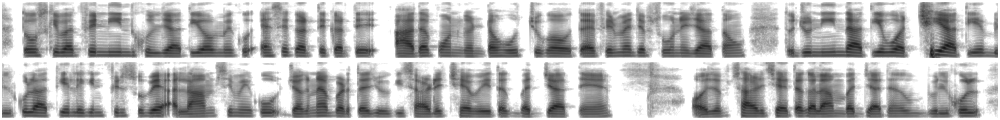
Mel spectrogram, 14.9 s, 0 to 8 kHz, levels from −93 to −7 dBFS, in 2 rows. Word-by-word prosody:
तो 160 Hz, -, +1 dB
उसके 165 Hz, +1 st, -2 dB
बाद 165 Hz, -1 st, +2 dB
फिर 175 Hz, -, +2 dB
नींद 170 Hz, -1 st, -3 dB
खुल 155 Hz, -4 st, -6 dB
जाती 145 Hz, 0 st, +1 dB
है। 155 Hz, -, +3 dB
और 155 Hz, 0 st, +1 dB
मेरे 155 Hz, 0 st, -6 dB
को -, -, -6 dB
ऐसे 155 Hz, +3 st, -1 dB
करते 155 Hz, -1 st, +1 dB
करते 150 Hz, +1 st, -1 dB, 0.2 s
आधा 135 Hz, +3 st, +5 dB
पौन 155 Hz, -1 st, -4 dB
घंटा 135 Hz, 0 st, -1 dB
हो 145 Hz, 0 st, -3 dB
चुका 145 Hz, -1 st, -2 dB
होता 135 Hz, -1 st, +1 dB
है। -, -, +5 dB
फिर 155 Hz, +3 st, -2 dB
मैं 165 Hz, +1 st, -1 dB
जब 160 Hz, -1 st, -1 dB
सोने 150 Hz, -2 st, -5 dB
जाता 135 Hz, -2 st, +1 dB
हूँ 145 Hz, +1 st, -7 dB, 0.3 s
तो -, -, -4 dB
जो 160 Hz, +2 st, -1 dB
नींद 165 Hz, +1 st, -2 dB
आती 165 Hz, +1 st, +5 dB
है 170 Hz, -, +4 dB
वो 165 Hz, -1 st, +3 dB
अच्छी 200 Hz, +7 st, +4 dB
आती 175 Hz, -, +6 dB
है 160 Hz, -, -1 dB
बिल्कुल 140 Hz, +4 st, -2 dB
आती 155 Hz, +1 st, 0 dB
है 160 Hz, -, -4 dB
लेकिन 155 Hz, 0 st, -4 dB
फिर 155 Hz, -, -5 dB
सुबह 150 Hz, -1 st, +2 dB
अलार्म 130 Hz, +3 st, +1 dB
से 160 Hz, -, -8 dB
मेरे 150 Hz, -1 st, -7 dB
को 155 Hz, 0 st, -4 dB
जगना 135 Hz, +5 st, +3 dB
पड़ता 140 Hz, -3 st, -1 dB
है 135 Hz, -, 0 dB
जो 135 Hz, -2 st, -6 dB
कि 140 Hz, -, -10 dB
साढ़े 130 Hz, -1 st, 0 dB
6 140 Hz, -1 st, +1 dB
बजे 130 Hz, 0 st, -1 dB
तक 135 Hz, -, -1 dB
बज -, -, +1 dB
जाते 130 Hz, -3 st, +2 dB
हैं। 120 Hz, +2 st, -1 dB, 0.6 s
और -, -, +3 dB
जब 130 Hz, +1 st, -3 dB
साढ़े 140 Hz, -2 st, +4 dB
6 140 Hz, -, +2 dB
तक 145 Hz, -, -3 dB
अलार्म 130 Hz, +1 st, +3 dB
बज 130 Hz, 0 st, 0 dB
जाते 125 Hz, +1 st, +1 dB
हैं 135 Hz, -, -6 dB
तो 140 Hz, -, -10 dB, 0.2 s
बिल्कुल 155 Hz, +3 st, -1 dB
150 Hz, 275 wpm, -26 LUFS, 135-160 Hz, 0.6 s, आती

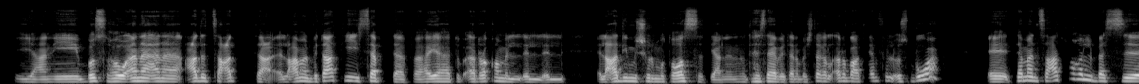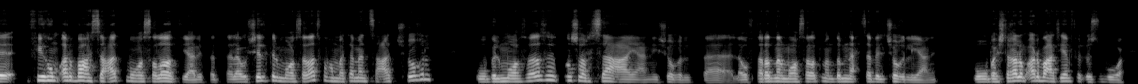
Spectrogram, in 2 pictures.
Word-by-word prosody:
يعني 120 Hz, 0 st, -2 dB
بُص 150 Hz, +4 st, +2 dB
هو 140 Hz, -1 st, +7 dB
أنا 150 Hz, -2 st, +6 dB
أنا 140 Hz, -2 st, +1 dB
عدد 155 Hz, -1 st, +2 dB
ساعات -, -, +1 dB, 0.2 s
العمل 155 Hz, +1 st, +1 dB
بتاعتي 170 Hz, +4 st, +2 dB
ثابتة، 155 Hz, -5 st, 0 dB
فهي 130 Hz, +4 st, +1 dB
هتبقى 130 Hz, 0 st, -4 dB
الرقم 145 Hz, +2 st, 0 dB
ال 125 Hz, -2 st, -2 dB
ال 120 Hz, -2 st, -1 dB
ال 230 Hz, 0 st, -3 dB, 0.3 s
العادي 150 Hz, +2 st, +4 dB
مش 150 Hz, -1 st, 0 dB
المتوسط 135 Hz, -1 st, +1 dB
يعني 115 Hz, +1 st, -5 dB
المت 120 Hz, +2 st, -10 dB
ثابت 135 Hz, -3 st, +1 dB
أنا 120 Hz, -, -2 dB
باشتغل 140 Hz, +4 st, -4 dB
4 150 Hz, -2 st, -1 dB
أيام 160 Hz, -, -6 dB
في 170 Hz, -, -17 dB
الأسبوع، 170 Hz, -, 0 dB, 0.5 s
آآ 130 Hz, -2 st, +2 dB
8 175 Hz, +5 st, +1 dB
ساعات 195 Hz, +5 st, 0 dB
شغل، 235 Hz, -5 st, 0 dB
بس 150 Hz, -1 st, -1 dB, 0.4 s
فيهم 180 Hz, +2 st, +3 dB
4 180 Hz, -1 st, +5 dB
ساعات 160 Hz, +1 st, -1 dB
مواصلات 140 Hz, -2 st, +1 dB
يعني، 115 Hz, 0 st, -4 dB
فأنت 115 Hz, +2 st, -16 dB
لو 120 Hz, 0 st, -2 dB
شِلت 170 Hz, +7 st, -2 dB
المواصلات 145 Hz, +2 st, 0 dB
فهُم 150 Hz, -7 st, -5 dB
8 150 Hz, +1 st, -4 dB
ساعات 140 Hz, +1 st, -6 dB
شغل، 220 Hz, +7 st, -2 dB, 0.5 s
وبالمواصلات 140 Hz, +9 st, 0 dB
12 180 Hz, -4 st, -2 dB
ساعة 135 Hz, -4 st, 0 dB
يعني 115 Hz, 0 st, -10 dB
شغل، 110 Hz, -1 st, -9 dB
فلو 100 Hz, +2 st, -9 dB
افترضنا 140 Hz, +4 st, 0 dB
المواصلات 135 Hz, +2 st, -2 dB
من 135 Hz, -2 st, -6 dB
ضمن 135 Hz, -1 st, -2 dB
حساب 135 Hz, +2 st, -7 dB
الشغل 120 Hz, -2 st, -3 dB
يعني، 105 Hz, 0 st, -9 dB, 0.4 s
وباشتغلهم 130 Hz, +7 st, +2 dB
4 165 Hz, -3 st, +4 dB
أيام 155 Hz, -1 st, 0 dB
في 150 Hz, -, -19 dB
الأسبوع، 120 Hz, -4 st, -8 dB
140 Hz, 170 wpm, -23 LUFS, 125-155 Hz, 0.5 s, هو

